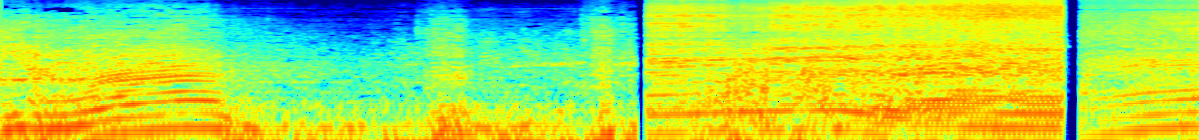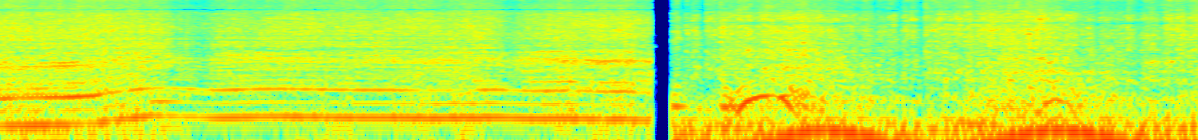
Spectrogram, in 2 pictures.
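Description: Loud gasser drag-car engines in several short clips cut together: revving up and down, a stretch of dense hiss, a rev that climbs and then holds, and near the end an engine rising and falling in an even rhythm three times.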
